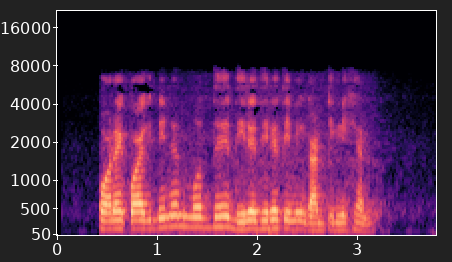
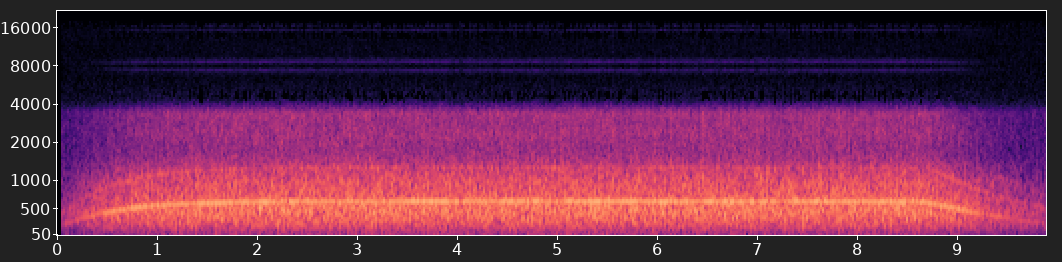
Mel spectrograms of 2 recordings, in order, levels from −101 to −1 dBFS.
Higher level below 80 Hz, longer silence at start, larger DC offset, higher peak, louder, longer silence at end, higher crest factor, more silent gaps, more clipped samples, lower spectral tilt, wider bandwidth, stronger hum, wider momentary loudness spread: about the same, -56 dBFS vs -56 dBFS; first, 0.4 s vs 0.05 s; neither; first, -2 dBFS vs -8 dBFS; first, -17 LUFS vs -22 LUFS; first, 0.65 s vs 0 s; about the same, 16 dB vs 14 dB; neither; neither; second, -6 dB/octave vs -7.5 dB/octave; first, 7.4 kHz vs 4.2 kHz; neither; first, 10 LU vs 6 LU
